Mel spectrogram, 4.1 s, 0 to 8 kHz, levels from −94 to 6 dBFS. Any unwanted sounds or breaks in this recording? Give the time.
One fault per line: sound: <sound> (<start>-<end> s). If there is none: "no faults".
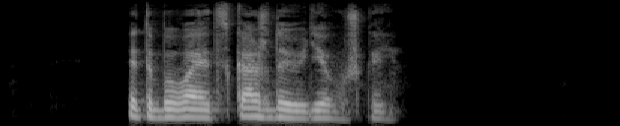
no faults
